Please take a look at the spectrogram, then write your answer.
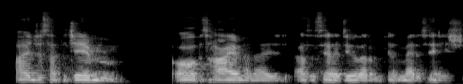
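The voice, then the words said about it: Irish accent. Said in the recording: “the Irish accent, it can sound like warrior”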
